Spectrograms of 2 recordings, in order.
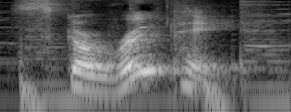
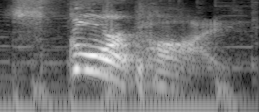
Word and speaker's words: Skorupi: It is Skorupi. It's been like that for quite a long time in the anime. And yet some stupid people call it Scorepi. It doesn't have an E at the end of its name. If it did, then it would be Scorepi. But it's Skorupi.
